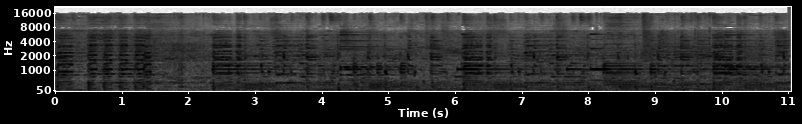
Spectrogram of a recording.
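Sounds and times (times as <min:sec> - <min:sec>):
slot machine bonus music: 0:02.4 - 0:11.0.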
